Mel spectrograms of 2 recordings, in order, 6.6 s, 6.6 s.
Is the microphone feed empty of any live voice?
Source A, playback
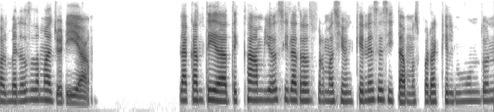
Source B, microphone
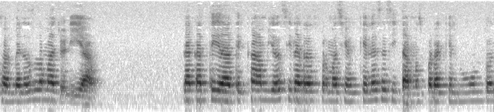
Yes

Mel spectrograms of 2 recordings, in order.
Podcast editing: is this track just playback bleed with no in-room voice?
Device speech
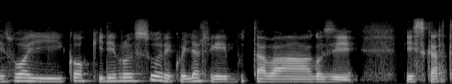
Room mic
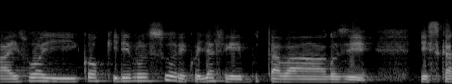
Yes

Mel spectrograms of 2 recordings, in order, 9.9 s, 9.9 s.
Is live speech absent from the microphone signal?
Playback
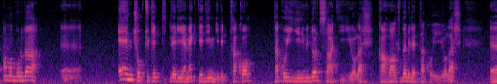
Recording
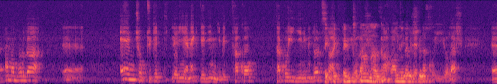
No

